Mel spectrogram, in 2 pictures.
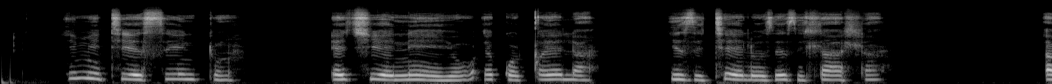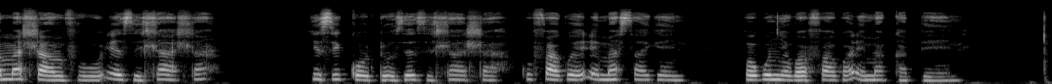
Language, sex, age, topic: North Ndebele, female, 25-35, health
